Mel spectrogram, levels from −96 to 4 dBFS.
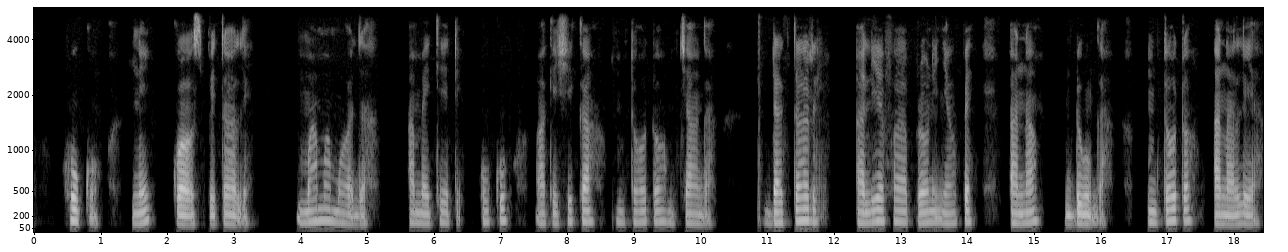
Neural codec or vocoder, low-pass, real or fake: none; 5.4 kHz; real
